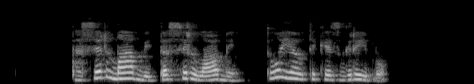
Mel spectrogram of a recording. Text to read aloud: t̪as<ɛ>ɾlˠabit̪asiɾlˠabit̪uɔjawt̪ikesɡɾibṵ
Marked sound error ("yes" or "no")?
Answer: yes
